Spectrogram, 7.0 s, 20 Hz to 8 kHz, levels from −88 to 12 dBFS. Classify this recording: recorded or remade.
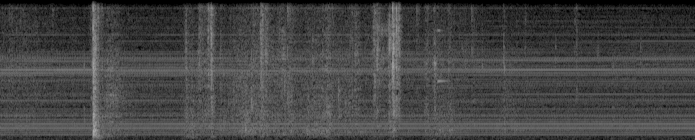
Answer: recorded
